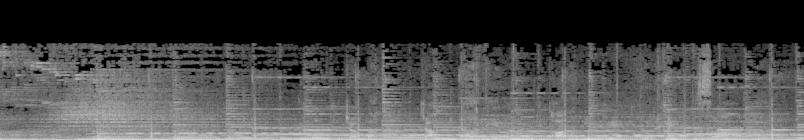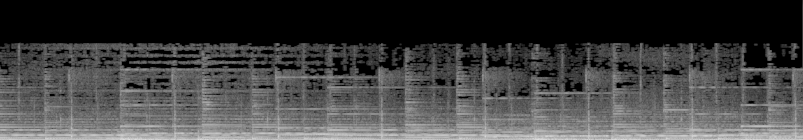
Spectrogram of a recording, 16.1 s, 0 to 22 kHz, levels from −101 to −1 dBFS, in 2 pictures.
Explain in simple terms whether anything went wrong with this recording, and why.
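Processor overload crackle appears from 6.64 to 7.11 s, a short burst of gritty tearing over the sound. The computer handling the audio fell behind and kept missing its deadlines for the tiny chunks it must deliver, each around a hundredth of a second long. A handful were late over that stretch, and each time a scrap of old audio was replayed with hard edges. Those repeated jolts make the crackle, which stops once the processor catches up.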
